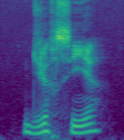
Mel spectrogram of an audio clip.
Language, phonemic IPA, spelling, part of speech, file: French, /dyʁ.siʁ/, durcir, verb, Fr-durcir.ogg
- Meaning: 1. to harden 2. to harden, become more serious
